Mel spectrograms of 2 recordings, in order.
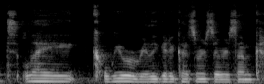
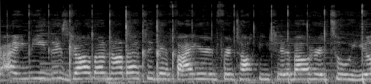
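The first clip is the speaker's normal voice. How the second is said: high, loud put-on voice; mimicking coworker; 9 semitones higher, 6 dB louder than usual. Coworker refusing to gossip, mock high whiny voice. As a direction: whine it like a scared coworker. Quoting coworker's fearful excuse.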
